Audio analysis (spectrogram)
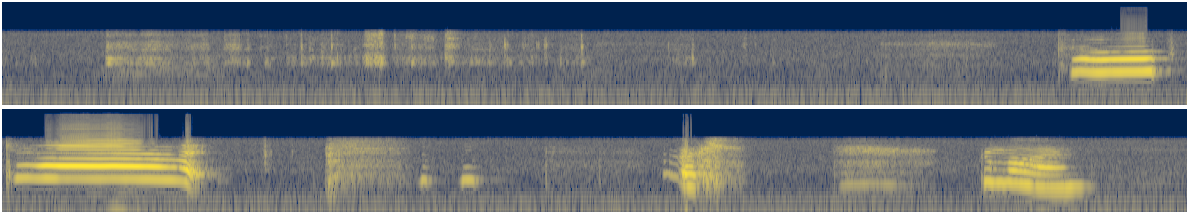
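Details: Crispin, a kitten staying indoors at a house while a home is found for him, gives several loud drawn-out meows with clear harmonic bands, some rising then falling, between short bursts of human speech.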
